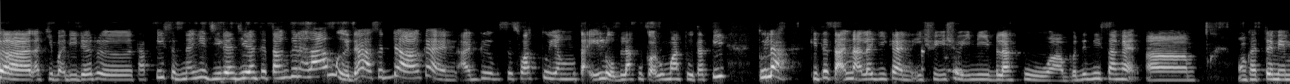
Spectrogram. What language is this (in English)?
Malay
